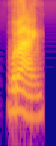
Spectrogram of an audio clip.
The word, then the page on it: whang: Indian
